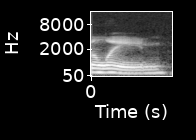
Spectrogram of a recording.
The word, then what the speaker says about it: Elaine: or any class, and Elaine, rhymes with pain.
